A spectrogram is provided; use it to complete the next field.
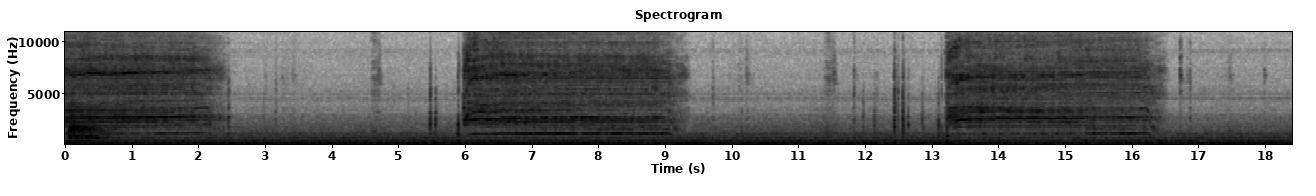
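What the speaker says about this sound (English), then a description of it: "Get the rest of these screws out." A Nintendo Switch console is taken apart, with three long bursts of an electric screwdriver whirring close by as screws come out, quiet pauses between them and faint small clicks.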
